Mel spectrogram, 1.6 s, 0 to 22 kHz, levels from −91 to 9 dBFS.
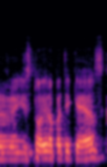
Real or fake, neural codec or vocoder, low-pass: real; none; 9.9 kHz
